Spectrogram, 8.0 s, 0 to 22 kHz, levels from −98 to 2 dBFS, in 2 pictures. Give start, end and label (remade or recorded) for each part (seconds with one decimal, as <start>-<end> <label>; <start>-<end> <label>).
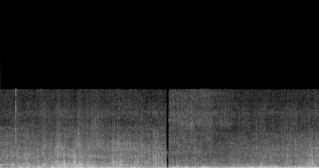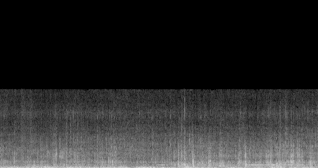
0.0-0.5 recorded; 0.5-1.4 remade; 1.4-4.0 recorded; 4.0-4.8 remade; 4.8-8.0 recorded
